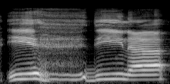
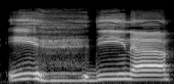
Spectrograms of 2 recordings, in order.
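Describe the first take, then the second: No difference in how they are said.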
